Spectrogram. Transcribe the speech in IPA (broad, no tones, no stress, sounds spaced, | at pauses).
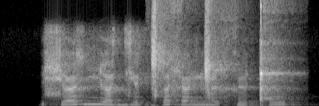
ɕ œ z ɲ œ ə̯ dʲ œ ǀʰ ə ɬ œ ŋ͡ǀ ʏ x ʏ ǃʼ u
